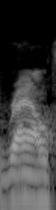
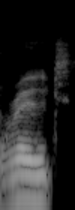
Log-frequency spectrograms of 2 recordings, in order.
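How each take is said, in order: First: It is said in an American accent. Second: It is said in a British accent. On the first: "as the Americans say" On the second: "as the British say"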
